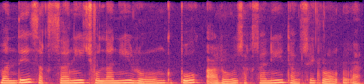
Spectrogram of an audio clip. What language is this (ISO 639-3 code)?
grt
